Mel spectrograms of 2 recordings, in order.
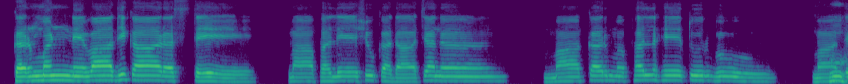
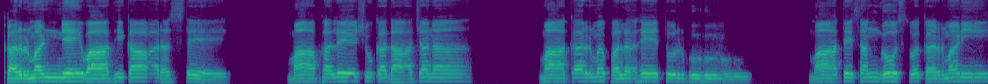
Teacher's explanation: your voice will go up and up at the first and third, and go up and down in the second and fourth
